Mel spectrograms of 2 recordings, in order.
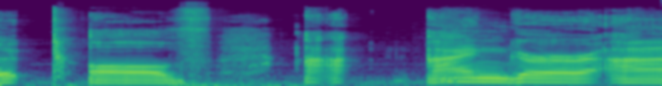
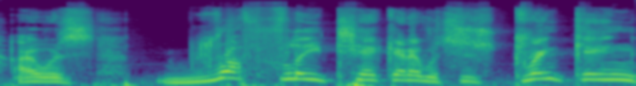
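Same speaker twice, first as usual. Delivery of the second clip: panicked denial; 7 semitones higher, faster than usual. Acted. Panicked NPC denies, stammering.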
